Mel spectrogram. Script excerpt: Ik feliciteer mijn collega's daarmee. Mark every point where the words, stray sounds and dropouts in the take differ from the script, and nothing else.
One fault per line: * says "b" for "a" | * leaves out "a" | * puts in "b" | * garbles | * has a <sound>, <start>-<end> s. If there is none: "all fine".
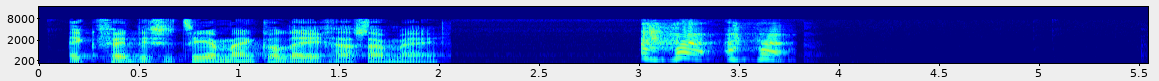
* has a cough, 3.0-3.8 s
